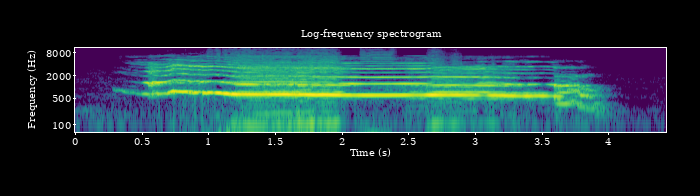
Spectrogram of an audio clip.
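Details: A Basenji howls in its owner's absence: one continuous, slightly wavering, flat-pitched wail of about three seconds, dropping sharply at the end.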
